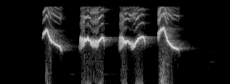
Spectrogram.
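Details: A caged Bali orange-headed thrush sings a loud 'tembakan sirtu' phrase meant as master song: four strong whistled notes, the first and last sweeping downward, the middle two wavering, evenly spaced.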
